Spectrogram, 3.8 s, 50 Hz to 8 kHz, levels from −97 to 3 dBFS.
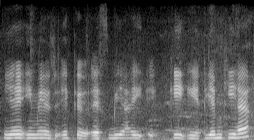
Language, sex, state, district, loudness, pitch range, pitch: Hindi, female, Bihar, Patna, -16 LUFS, 180-200 Hz, 190 Hz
